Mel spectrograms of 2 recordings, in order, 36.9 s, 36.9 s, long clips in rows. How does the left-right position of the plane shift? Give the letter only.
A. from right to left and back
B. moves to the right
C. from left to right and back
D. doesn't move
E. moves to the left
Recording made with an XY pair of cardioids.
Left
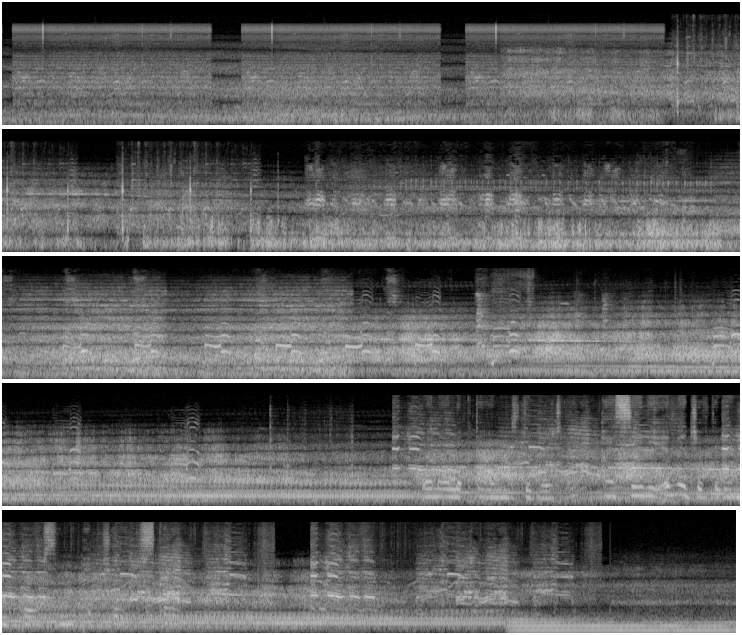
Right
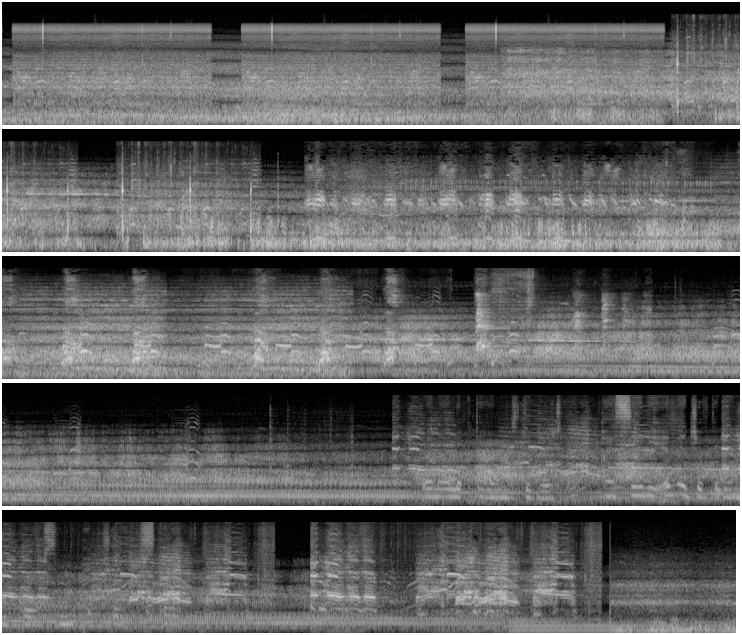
E.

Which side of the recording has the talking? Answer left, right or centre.
left.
